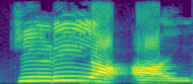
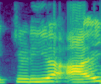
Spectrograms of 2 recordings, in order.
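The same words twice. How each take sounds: First: चिड़िया आई read slowly, stretching चि, ड़ि and या; syllable by syllable. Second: Said in the usual way. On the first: Shown as a demonstration. Teacher showing the sign occurs twice, syllable by syllable. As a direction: draw out each syllable of चिड़िया before आई. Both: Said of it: "चिड़िया में दो बार छोटी ई की मात्रा लगी".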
